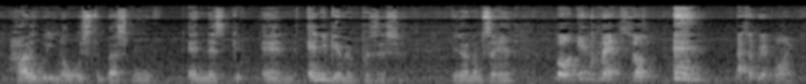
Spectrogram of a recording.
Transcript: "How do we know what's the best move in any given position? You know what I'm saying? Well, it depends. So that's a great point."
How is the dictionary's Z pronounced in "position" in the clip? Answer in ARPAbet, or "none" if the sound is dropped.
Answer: Z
